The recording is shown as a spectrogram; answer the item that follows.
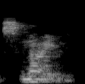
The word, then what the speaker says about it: sn: This Sn is, some people call it the snine of x. And the Cn would be the knine of x.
